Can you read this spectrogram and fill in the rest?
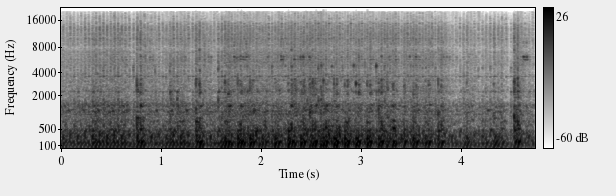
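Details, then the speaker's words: Rebuilt Yanmar 4TNE98 diesel for a Caterpillar 216 skid steer, first test run: lumpy, irregular, loping idle. Fuel lines not full and the engine seemed not to be sucking fuel. After moving the lines it ran much better; more fuel was then added to the can. "having trouble added a bunch more fuel to the can see if that helps it's kind of acting like it was not getting enough there we"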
